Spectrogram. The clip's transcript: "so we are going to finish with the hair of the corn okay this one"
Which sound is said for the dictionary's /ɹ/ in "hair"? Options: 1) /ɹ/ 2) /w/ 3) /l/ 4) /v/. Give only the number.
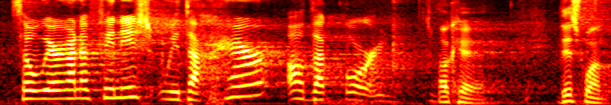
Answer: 1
